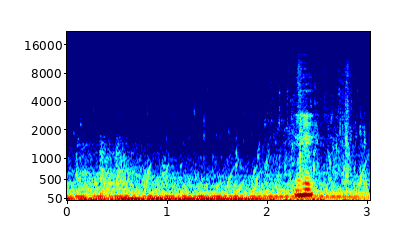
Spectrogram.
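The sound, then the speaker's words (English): Water bubbles and gurgles over a steady low rumble, with a short, louder surge of sloshing near the end, from a deep bubbling sea hole of salty, chilled water in the middle of a round sea cave just under 4 meters long. “Our little bubbling sea hole is in the middle, a deep abyss of ugly fish and salty, chilled water.”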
